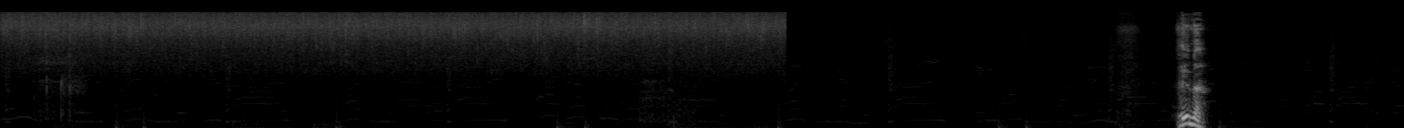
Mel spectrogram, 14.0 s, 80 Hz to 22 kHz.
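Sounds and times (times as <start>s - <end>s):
shower water spraying: 0.0s - 7.9s.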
